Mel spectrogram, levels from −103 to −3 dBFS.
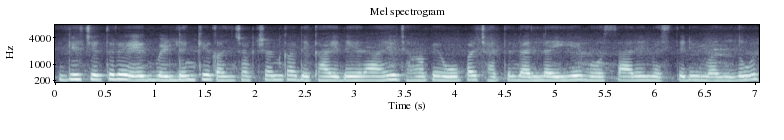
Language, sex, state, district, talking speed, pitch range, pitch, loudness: Hindi, female, Chandigarh, Chandigarh, 185 wpm, 190-215 Hz, 200 Hz, -15 LUFS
